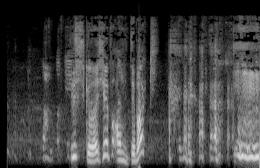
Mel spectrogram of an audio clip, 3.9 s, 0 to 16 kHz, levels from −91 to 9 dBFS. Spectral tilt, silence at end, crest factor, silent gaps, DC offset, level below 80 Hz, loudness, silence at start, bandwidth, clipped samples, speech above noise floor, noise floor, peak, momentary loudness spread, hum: -5 dB/octave; 0 s; 16 dB; none; under 0.1%; -56 dBFS; -16 LUFS; 0.65 s; 11.5 kHz; under 0.1%; 33 dB; -49 dBFS; 0 dBFS; 19 LU; none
